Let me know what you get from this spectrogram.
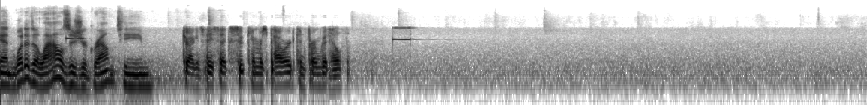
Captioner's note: beep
